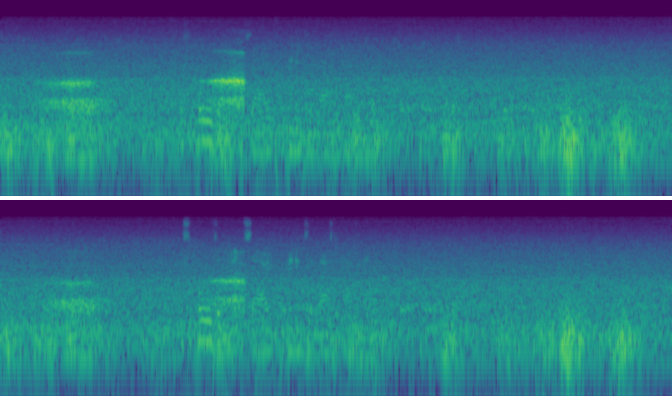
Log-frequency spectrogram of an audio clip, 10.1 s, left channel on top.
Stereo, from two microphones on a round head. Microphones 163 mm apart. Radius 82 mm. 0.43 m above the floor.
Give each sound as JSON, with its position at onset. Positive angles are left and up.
{"t": 0.6, "sound": "breathing", "side_deg": 35}
{"t": 2.7, "sound": "a man speaking", "side_deg": -65}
